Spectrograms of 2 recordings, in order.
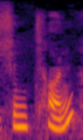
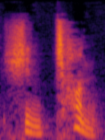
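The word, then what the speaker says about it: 신천: One is Sincheon, one is Sinchon. Yes. The one by Yonsei University is Sinchon, and the one by Jamsil down south, that is Sincheon.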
